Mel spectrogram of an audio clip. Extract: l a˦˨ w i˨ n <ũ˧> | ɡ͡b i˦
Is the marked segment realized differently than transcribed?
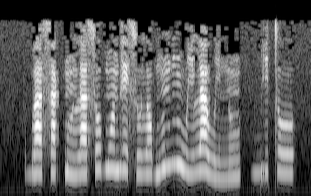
no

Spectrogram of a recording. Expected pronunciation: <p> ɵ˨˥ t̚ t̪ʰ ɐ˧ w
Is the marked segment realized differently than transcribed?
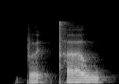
no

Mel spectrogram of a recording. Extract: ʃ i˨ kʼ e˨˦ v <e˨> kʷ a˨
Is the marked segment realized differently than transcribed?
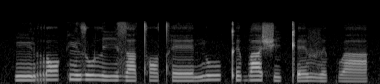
no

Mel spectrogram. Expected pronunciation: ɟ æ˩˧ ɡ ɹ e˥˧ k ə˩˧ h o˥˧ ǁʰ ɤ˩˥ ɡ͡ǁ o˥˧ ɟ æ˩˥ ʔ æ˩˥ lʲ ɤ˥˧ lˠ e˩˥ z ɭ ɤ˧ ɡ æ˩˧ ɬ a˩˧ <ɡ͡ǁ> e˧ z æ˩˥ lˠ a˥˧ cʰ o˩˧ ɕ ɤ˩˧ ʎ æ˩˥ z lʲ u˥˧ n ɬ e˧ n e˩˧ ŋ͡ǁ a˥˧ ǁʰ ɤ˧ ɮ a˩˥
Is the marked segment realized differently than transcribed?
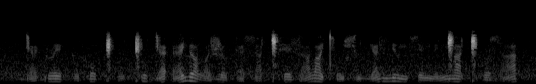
yes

